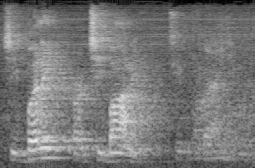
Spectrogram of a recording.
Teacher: C-E-P-A-N-E has a E in front of the P and an A behind it. Vowels, right? So that P gets voiced, and that voiced P sounds like the B.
